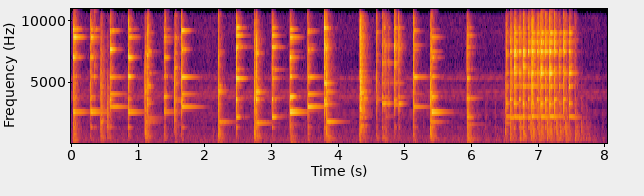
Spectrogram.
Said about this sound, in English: We could make up a beautiful symphony. A mug xylophone.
